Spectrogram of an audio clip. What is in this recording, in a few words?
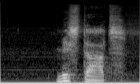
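"misdaad", Dutch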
